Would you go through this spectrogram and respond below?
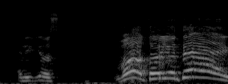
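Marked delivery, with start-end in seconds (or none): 1.2-2.3 put-on higher-pitched, wavering, inconsistent French or Dutch accent. Voicing the head chef being carried out: wavering french or dutch accent. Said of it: "his accent, it still changes".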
